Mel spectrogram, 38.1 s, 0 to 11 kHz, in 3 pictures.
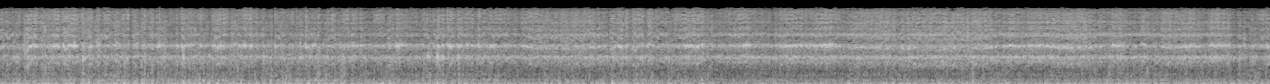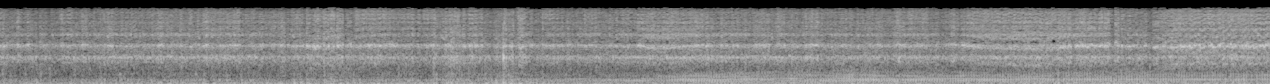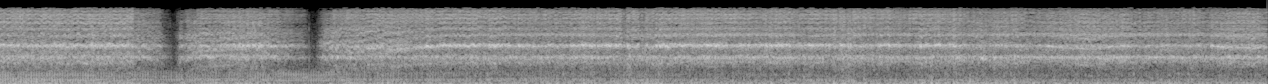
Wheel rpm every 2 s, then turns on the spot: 230, 230, 230, 230, 220, 220, 230, 230, 230, 230, 230, 230, 210, 150, 140, 230, 230, 230, 220.
none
